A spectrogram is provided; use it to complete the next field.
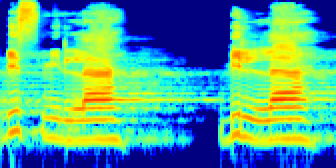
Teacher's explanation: lafadz Allah itu huruf lamnya dibaca tipis Jika dia terletak setelah kasrah · Dibaca tipis lamnya seperti dicontohkan bismillah, billah. Ini ada lafzul jalalah setelah kasro, maka dia dibaca tipis.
